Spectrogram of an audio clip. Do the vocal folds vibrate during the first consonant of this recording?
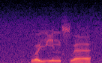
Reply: no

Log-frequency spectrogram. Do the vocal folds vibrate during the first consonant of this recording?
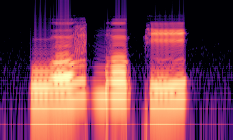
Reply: yes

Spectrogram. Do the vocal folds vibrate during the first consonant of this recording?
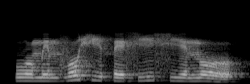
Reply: yes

